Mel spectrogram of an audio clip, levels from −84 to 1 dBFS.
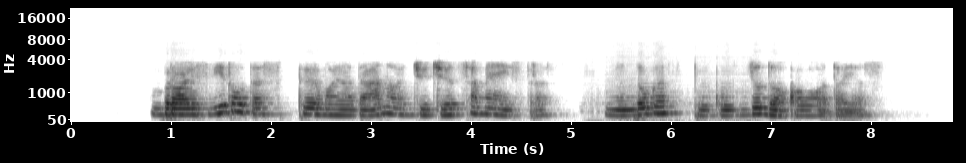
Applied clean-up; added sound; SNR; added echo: neural separator model SepFormer DNS4.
